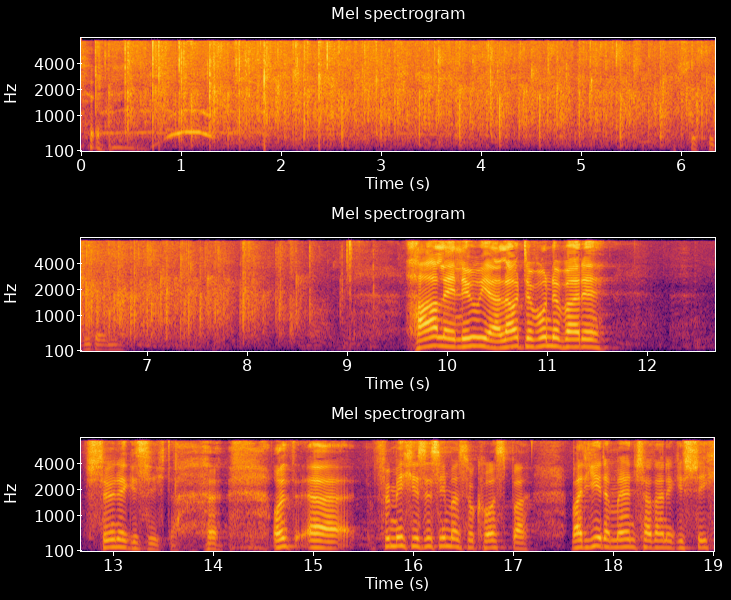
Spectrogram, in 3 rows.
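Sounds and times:
laughter: 0.0s - 0.8s
audience applause: 0.0s - 9.3s
speech: 0.1s - 0.6s, 6.1s - 7.0s, 9.7s - 11.6s, 12.9s - 18.9s.

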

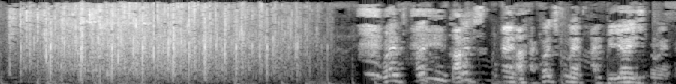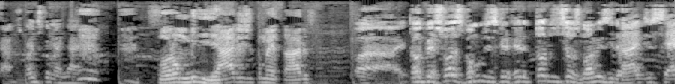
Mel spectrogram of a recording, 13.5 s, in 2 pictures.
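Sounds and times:
applause: 0.0s - 3.5s
laughter: 0.2s - 8.2s
speech: 3.8s - 13.5s.

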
